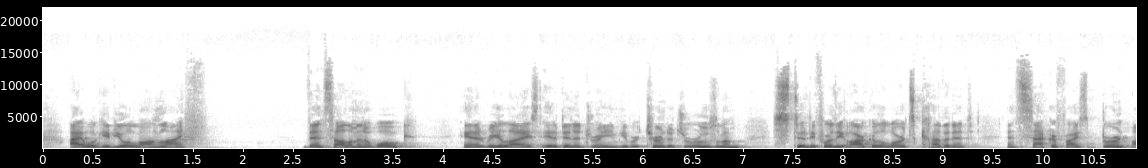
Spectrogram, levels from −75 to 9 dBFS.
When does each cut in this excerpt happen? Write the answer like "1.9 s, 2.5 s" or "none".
none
